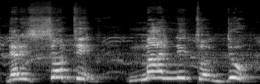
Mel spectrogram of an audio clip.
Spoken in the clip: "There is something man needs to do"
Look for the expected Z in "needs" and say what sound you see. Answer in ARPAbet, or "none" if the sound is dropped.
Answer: none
